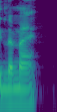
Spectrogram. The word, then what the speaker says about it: Lumet: I wanted to touch on Sidney Lumet. Is it? Do you pronounce a T? – I do, but you know. – We'll add the T there.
